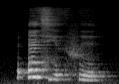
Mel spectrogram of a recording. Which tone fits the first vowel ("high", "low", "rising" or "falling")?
high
